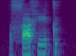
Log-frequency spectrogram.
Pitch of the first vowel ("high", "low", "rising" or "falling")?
rising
